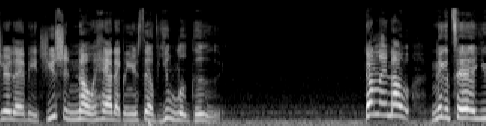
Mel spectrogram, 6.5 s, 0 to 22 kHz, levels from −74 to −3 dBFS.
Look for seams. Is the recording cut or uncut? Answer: cut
